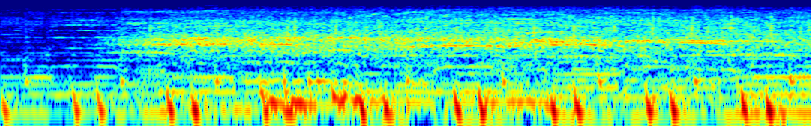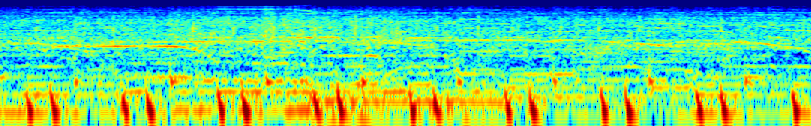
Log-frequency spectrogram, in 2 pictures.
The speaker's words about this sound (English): Yeah, I like to turn up the applause. Oh, I know you do. Oh, can you even hear me? Come on, people. Give it to me. I'm still somebody. I still got it. Yeah, keep it coming. I just like when people clap for me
